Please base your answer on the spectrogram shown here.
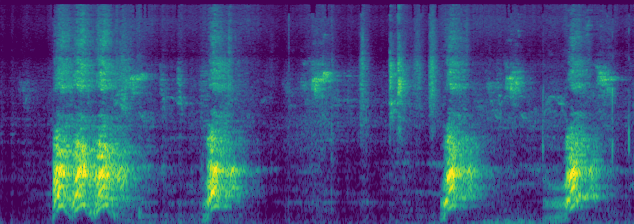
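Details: Leo, a German Shepherd, barks after seeing a tractor move in front of the house. A quick burst of three low barks is followed by single loud barks spaced about one to two seconds apart, with faint bird chirps between them.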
